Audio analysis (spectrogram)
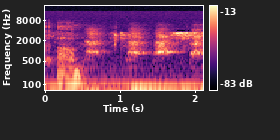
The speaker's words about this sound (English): There goes my dogs.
